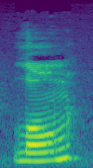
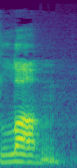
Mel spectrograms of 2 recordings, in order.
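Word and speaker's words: L'Homme: say your GEOS or LOM which I recently Learned was Lum instead of LOM which I've always said it's Lum so I've been saying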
